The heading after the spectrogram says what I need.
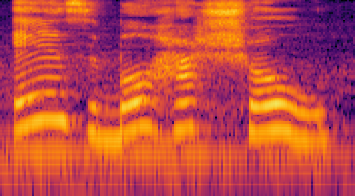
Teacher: é um ditongo oral, mas é decrescente. Vai da vogal, que é o O, para a semivogal, U. Decrescente.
